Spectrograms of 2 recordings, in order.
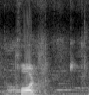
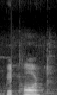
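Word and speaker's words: thought: कराया था ठीक है तो यह वर्ड थाउट ही है लेकिन थाउट बोलेंगे तो थॉट ठीक है बोलेंगे फिर समझ आएगी अच्छा ये वड थॉट होता है थट नहीं होता टी एच शुरू में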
